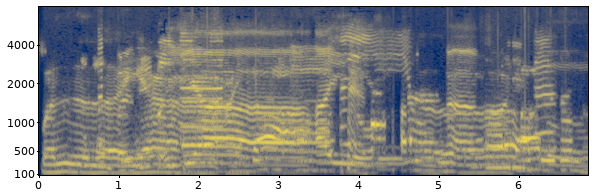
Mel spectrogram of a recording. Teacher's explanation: আপনার তিন আলিফ মাদের চিহ্ন রয়েছে, এই জন্য এখানে তিন আলিফ টেনে পড়তে হবে।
